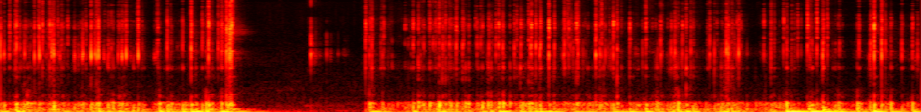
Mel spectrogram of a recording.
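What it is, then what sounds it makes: Steel mesh microphone grille being scratched and tapped. Metal thimbles tap and scratch rapidly across a hollow steel mesh microphone grille, producing a dense, boomy low rumble layered with bright, crisp scraping clicks. The sound breaks off for about a second, with a single faint tap in the near-silence, then resumes just as busy and continues to the end.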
